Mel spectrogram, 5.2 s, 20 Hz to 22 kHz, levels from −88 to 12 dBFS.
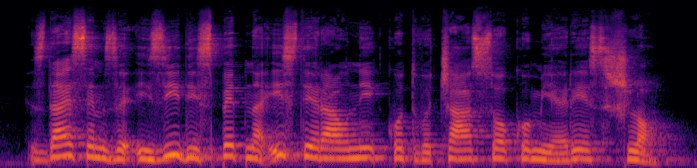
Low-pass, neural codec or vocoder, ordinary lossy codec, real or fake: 19.8 kHz; none; none; real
